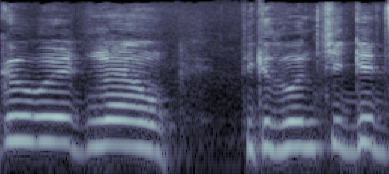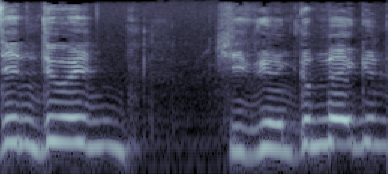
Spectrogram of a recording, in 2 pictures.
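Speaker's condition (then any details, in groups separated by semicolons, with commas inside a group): Speech impediment; sometimes hard for others to understand, masked poll worker behind plexiglass could not understand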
